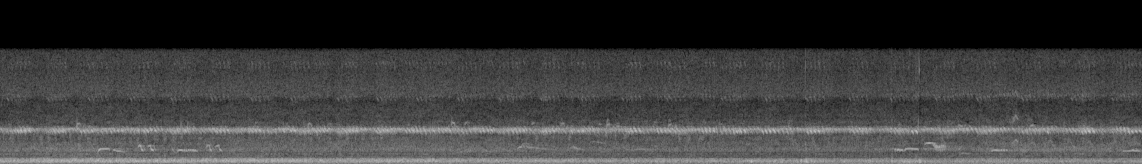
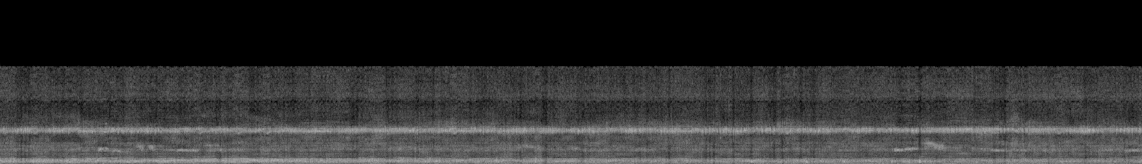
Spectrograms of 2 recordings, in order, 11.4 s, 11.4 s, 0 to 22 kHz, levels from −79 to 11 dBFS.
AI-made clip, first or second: second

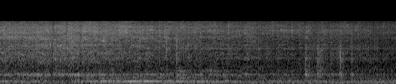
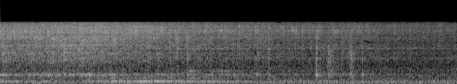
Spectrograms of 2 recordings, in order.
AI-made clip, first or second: first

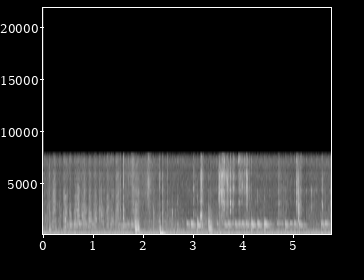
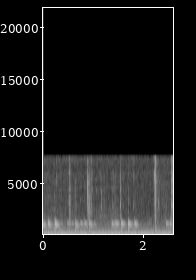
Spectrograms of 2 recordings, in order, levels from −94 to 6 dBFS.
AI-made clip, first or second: first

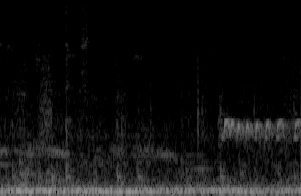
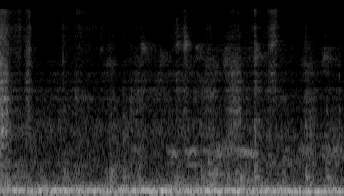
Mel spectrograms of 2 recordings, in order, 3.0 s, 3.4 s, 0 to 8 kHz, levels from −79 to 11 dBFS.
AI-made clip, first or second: second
